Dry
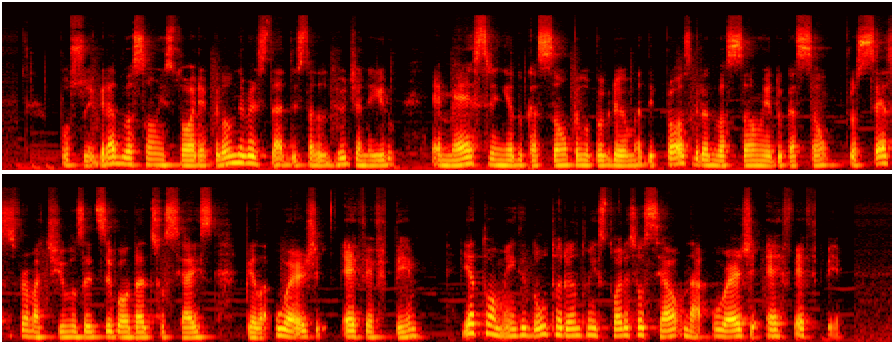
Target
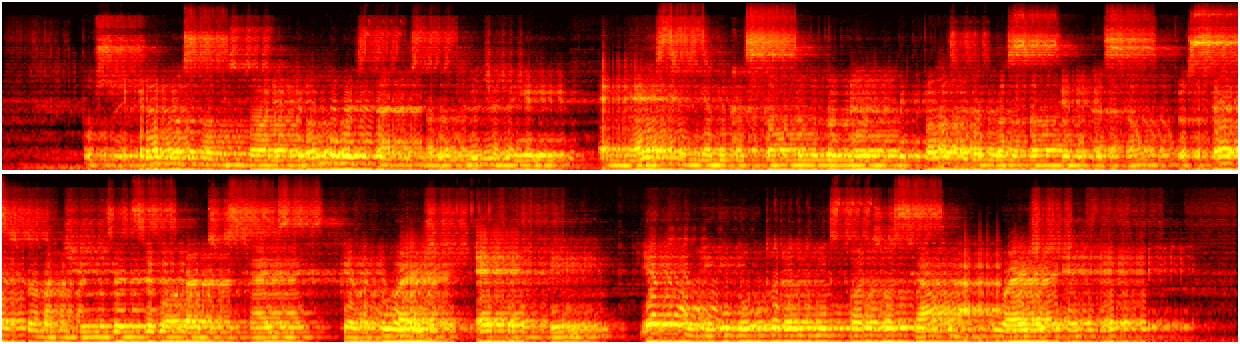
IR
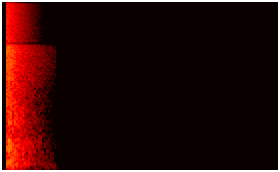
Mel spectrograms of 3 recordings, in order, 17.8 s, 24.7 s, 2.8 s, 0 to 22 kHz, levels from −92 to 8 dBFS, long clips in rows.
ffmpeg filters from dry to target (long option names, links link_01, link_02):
-filter_complex "[0:a]equalizer=frequency=1500:width=1.4:gain=6,aecho=1:1:2.5:0.99,aeval=exprs='(tanh(3.98*val(0)+0.6)-tanh(0.6))/3.98':channel_layout=same,acrossover=split=2700[link_01][link_02];[link_02]acontrast=89[link_03];[link_01][link_03]amix=inputs=2:normalize=0,atempo=0.72,aecho=1:1:52|93|148|221|322:0.2|0.266|0.631|0.422|0.531,asplit=2[link_04][link_05];[1:a]atrim=start_sample=2205,adelay=132[link_06];[link_05][link_06]afir=irnorm=-1:irlink=0,volume=-28.5dB[link_07];[link_04][link_07]amix=inputs=2:normalize=0,adynamicequalizer=threshold=0.00794:dfrequency=3000:dqfactor=0.7:tfrequency=3000:tqfactor=0.7:attack=5:release=100:ratio=0.375:range=3.5:mode=cutabove:tftype=highshelf,volume=5dB"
